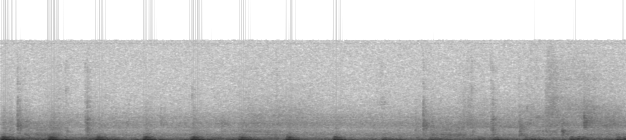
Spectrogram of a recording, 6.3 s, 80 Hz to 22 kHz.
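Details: Rapid, regular whooshing pulses, about 128 a minute, from a labor monitor during active, unmedicated (no epidural) hospital labor with a second baby boy, after the water broke; fetal heartbeat.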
